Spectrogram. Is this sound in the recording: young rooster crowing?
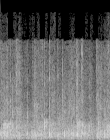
no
